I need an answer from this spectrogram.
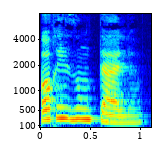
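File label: "horizontal", French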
